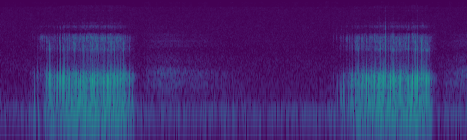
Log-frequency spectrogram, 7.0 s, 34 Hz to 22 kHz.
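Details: Two loud, rough, rattling snores on breathing in, about 4 seconds apart, with quiet breathing out between, roughly 13 breaths a minute; heavy snoring during sleep.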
